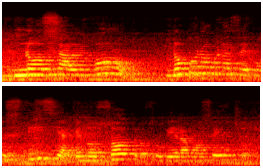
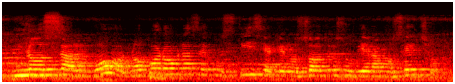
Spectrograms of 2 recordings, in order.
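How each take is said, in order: Both takes have the same delivery.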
